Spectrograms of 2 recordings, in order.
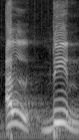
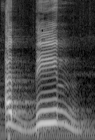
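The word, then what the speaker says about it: الدين: Tapi kalau misalnya kita mengucapkan al ee al apa bertemu dal ee addin. Aldin berat kan? Saking dekatnya makhrajnya. Aldin berat. Aldin. Maka lebih mudah addin.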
